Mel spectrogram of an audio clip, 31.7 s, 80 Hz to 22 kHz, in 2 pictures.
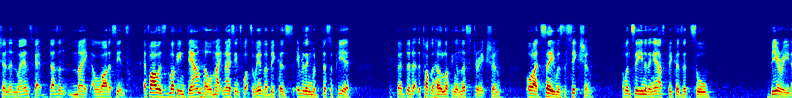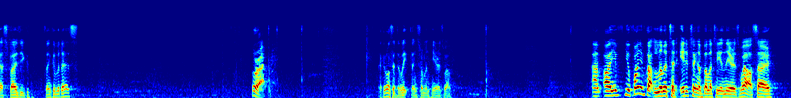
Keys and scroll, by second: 21.2 Escape, 23.2 BackSpace, 25.6 F2, 27.3 F3, 28.0 super+F3, 28.1 super+z.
